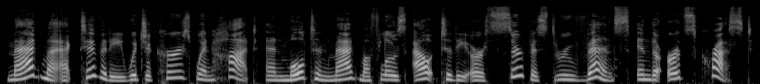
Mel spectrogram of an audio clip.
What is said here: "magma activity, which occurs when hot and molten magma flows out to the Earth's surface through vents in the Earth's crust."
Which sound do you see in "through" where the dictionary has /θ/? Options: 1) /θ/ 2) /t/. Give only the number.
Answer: 1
